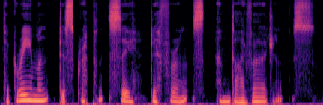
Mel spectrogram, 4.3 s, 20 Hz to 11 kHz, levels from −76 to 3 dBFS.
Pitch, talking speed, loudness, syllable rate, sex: 150 Hz, 70 wpm, -21 LUFS, 5.0 syllables/s, male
